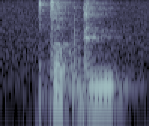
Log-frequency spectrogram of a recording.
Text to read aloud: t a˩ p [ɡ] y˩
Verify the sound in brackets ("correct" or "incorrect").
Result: correct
